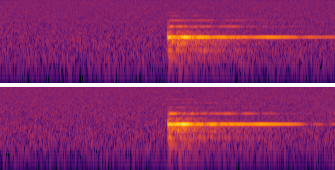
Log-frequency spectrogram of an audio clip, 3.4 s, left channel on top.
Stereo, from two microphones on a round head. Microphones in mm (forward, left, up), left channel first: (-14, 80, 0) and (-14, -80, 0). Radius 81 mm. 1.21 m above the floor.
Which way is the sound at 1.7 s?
20° left (ahead or behind).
